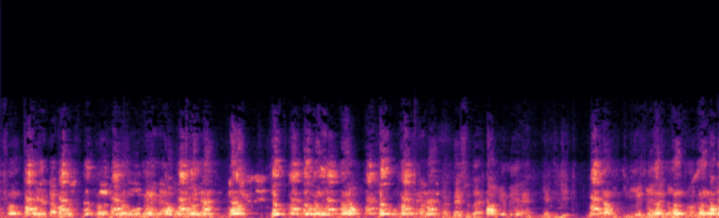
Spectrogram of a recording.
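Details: Rapid, dense barking from a Tibetan Mastiff, short yappy barks tumbling one after another with brief gaps, while a person's voice mixes in between the bursts.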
